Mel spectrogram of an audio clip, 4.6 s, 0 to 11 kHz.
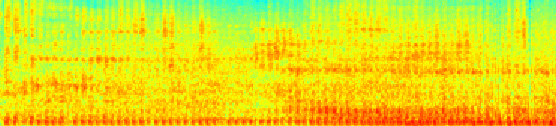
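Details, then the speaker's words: John Deere LA105 riding mower with 74 hours that ran only on choke, restarted after carburetor work: a single-cylinder thump, slow and slightly uneven. The idle is set too low and is then turned up until it runs smoothly. "You might be idle a little bit low. All right, let's fire it up again. idle down a little bit too low."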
